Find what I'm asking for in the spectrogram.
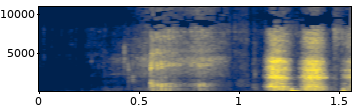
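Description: A dog gives a few short, breathy huffs and snorts, the last three bursts louder and quicker, with no one talking.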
